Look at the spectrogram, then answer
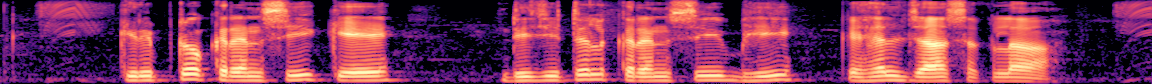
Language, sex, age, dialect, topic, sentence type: Bhojpuri, male, 18-24, Western, banking, statement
